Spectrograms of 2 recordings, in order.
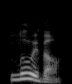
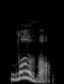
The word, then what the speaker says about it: Louisville: And someone, the narrator, pronounced the name of the city as Louisville. And I kind of cringed and went, no, if you're from there, it's Louisville. It's like 2.5 syllables.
